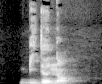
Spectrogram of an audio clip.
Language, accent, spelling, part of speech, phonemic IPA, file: French, France, bidonnant, verb / adjective, /bi.dɔ.nɑ̃/, LL-Q150 (fra)-bidonnant.wav
- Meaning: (verb) present participle of bidonner; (adjective) funny, amusing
